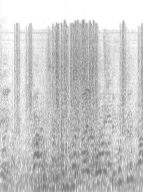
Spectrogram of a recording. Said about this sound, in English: Video of this is totally ridiculous. It's the clicking of camera shutters, the excited murmur of the gathered media, as an octopus slowly flops into a plastic box.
